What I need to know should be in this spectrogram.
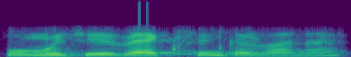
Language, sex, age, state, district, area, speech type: Hindi, female, 18-30, Rajasthan, Jodhpur, urban, conversation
